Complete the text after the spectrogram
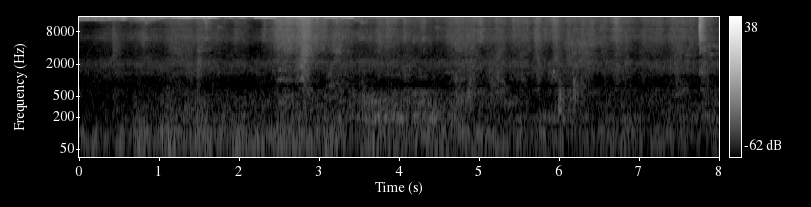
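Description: Silk cloth rustles and snaps softly as it is folded.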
